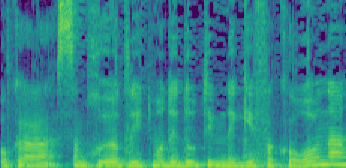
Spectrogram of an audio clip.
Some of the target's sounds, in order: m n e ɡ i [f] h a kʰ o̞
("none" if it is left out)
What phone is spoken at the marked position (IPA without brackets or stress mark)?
f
